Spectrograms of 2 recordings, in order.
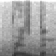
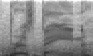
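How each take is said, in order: First: It is said with an Australian pronunciation. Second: It is said with an American pronunciation. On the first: "She says it's uh" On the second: "Americans would call it Brisbane"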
